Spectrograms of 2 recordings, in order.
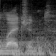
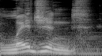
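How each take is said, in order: First: The word is said in the speaker's normal accent. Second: The word is said in an Australian accent. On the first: The speaker calls it wrong. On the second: The speaker calls it right.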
